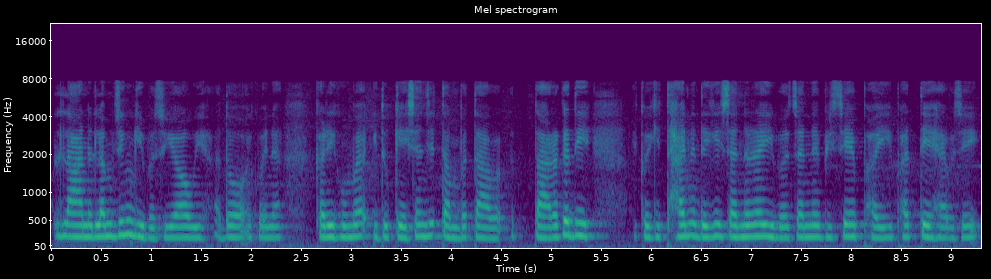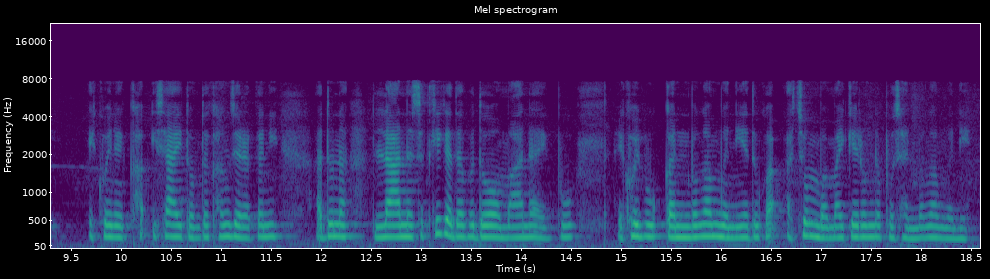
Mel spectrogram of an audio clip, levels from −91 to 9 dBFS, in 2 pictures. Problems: background sounds at intervals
